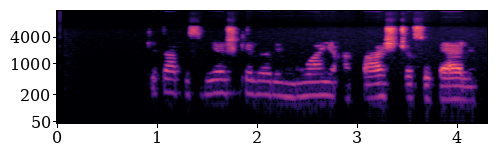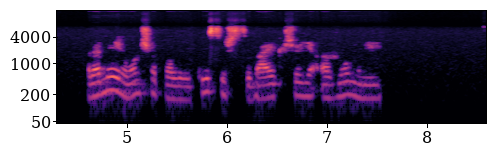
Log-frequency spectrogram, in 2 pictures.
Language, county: Lithuanian, Klaipėda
